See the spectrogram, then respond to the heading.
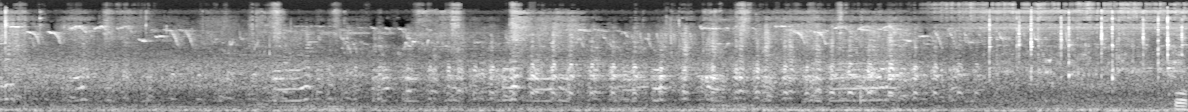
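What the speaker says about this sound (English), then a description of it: "Bloody noisy geese, so many here." Many geese honk continuously around their nesting island by a lake, a dense, busy chorus of calls from several birds at close and middle distance, with some talk mixed in.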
